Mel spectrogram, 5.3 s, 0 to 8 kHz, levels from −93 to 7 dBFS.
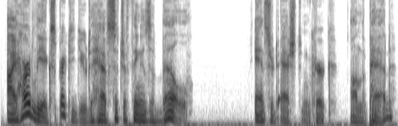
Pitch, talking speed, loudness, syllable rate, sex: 100 Hz, 205 wpm, -20 LUFS, 5.7 syllables/s, male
